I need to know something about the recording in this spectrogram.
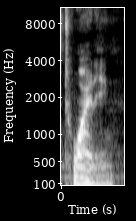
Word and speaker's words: Twining: Is it pronounced twining? Can we have multiple sources confirm if it's pronounced twining? It's lit. It literally looks like twinning.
